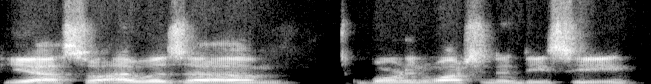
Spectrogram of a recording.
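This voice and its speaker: Earnest thirties male guest, deep-pitched, rambling storyteller. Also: measured pace, warm tone. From Maryland, USA. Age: 30s. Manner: earnest, many fillers and restarts. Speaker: podcast guest. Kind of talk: casual interview storytelling.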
